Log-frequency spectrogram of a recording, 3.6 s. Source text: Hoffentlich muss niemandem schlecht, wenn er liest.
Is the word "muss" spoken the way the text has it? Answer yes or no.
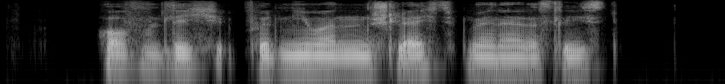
no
